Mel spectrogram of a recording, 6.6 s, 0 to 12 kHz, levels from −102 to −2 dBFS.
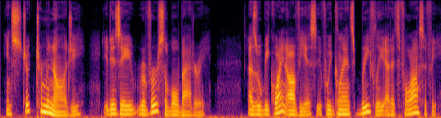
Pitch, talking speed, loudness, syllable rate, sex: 125 Hz, 180 wpm, -19 LUFS, 6.3 syllables/s, male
